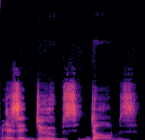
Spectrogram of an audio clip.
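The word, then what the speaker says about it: Dobeš: his name is it dubes do it's it's so he's actually uh he's Czech it's a doish so yeah with the sh sound at the end yob doish okay so I'll I'll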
